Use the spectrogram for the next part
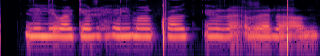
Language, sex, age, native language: Icelandic, female, 11, Icelandic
